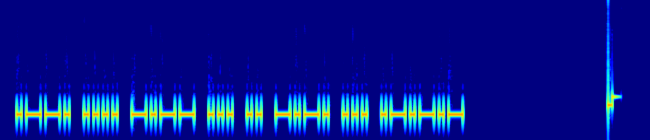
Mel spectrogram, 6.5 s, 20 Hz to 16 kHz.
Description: Morse code, heard as a keyed tone, about 25 wpm, 700 Hz. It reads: PHYSICS.
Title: Sentences from Top 1000 Words - Review Part 5 - 25wpm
